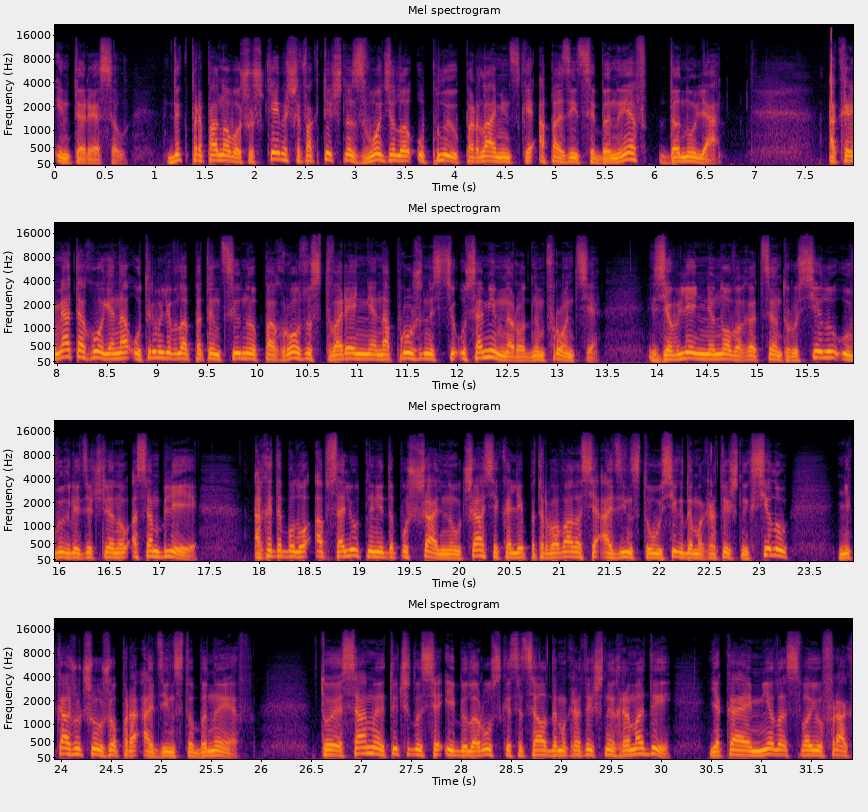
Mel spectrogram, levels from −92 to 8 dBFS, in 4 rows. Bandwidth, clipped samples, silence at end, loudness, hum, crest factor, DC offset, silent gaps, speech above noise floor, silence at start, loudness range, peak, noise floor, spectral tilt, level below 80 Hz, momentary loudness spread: 15 kHz; under 0.1%; 0 s; -18 LUFS; none; 18 dB; 0.2%; none; 33 dB; 0 s; 2 LU; 0 dBFS; -50 dBFS; -6.5 dB/octave; -46 dBFS; 5 LU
